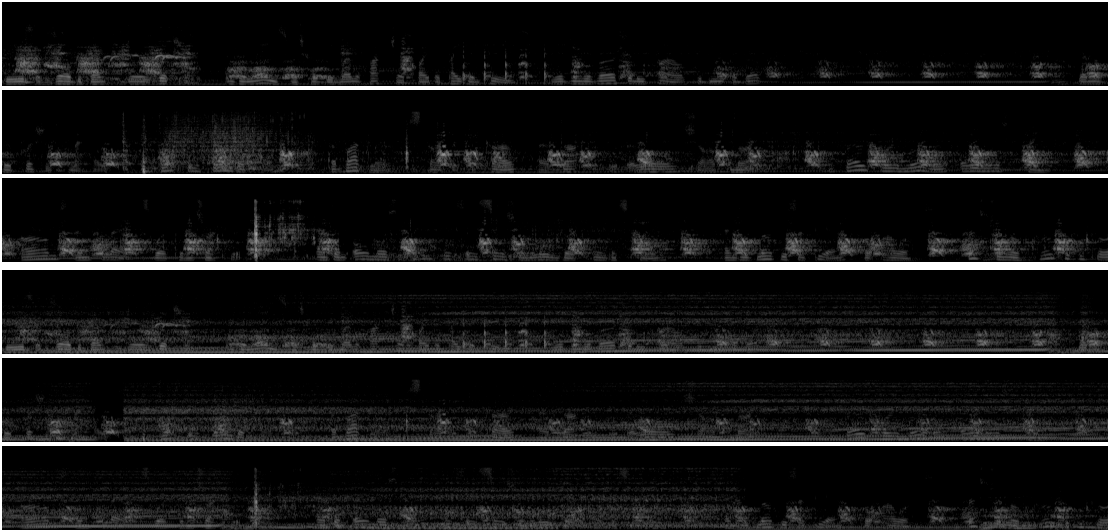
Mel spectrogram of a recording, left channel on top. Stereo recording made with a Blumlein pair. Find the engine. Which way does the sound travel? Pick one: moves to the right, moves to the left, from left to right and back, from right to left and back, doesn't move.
doesn't move.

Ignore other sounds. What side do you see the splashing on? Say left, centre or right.
left.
